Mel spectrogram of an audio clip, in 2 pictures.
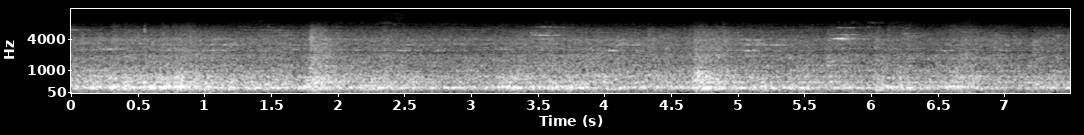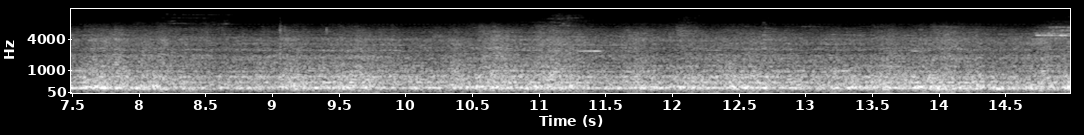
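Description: Union Pacific manifest freight train's autorack cars rolling past: a steady rumble and rattle of steel wheels on rail, with occasional sharp clicks at rail joints and short faint high wheel squeaks.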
